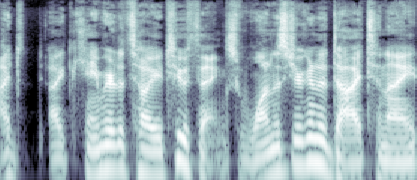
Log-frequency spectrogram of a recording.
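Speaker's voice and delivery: mock deadpan, offhand, matter-of-fact delivery. Describing the limo scene, the speaker acts out the scary guy's threat, matter-of-fact. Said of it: "And it's so matter of fact".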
